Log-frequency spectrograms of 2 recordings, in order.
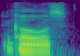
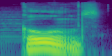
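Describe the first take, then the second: First: The word is pronounced lazily and loosely. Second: The word is pronounced carefully and fully. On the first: "You can say it lazily as well" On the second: "you have to say properly"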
